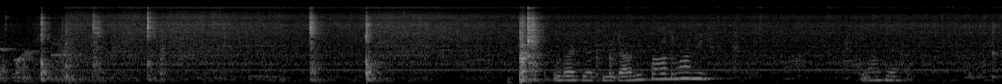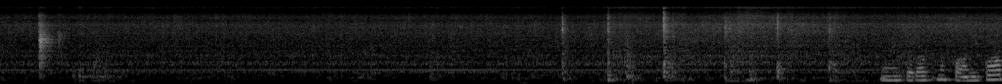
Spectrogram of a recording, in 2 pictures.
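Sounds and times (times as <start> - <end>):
chicken sizzling in a pan: 0.0 - 20.0.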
